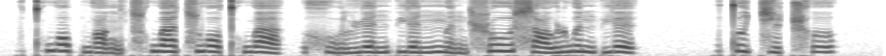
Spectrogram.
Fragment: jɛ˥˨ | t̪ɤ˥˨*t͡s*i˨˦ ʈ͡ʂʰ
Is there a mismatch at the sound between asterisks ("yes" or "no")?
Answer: yes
